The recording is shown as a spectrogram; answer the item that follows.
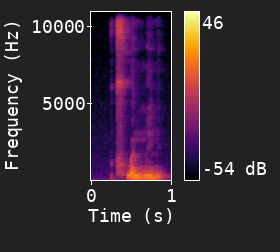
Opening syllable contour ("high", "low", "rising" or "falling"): falling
